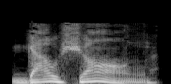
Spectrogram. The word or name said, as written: Gaoxiong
